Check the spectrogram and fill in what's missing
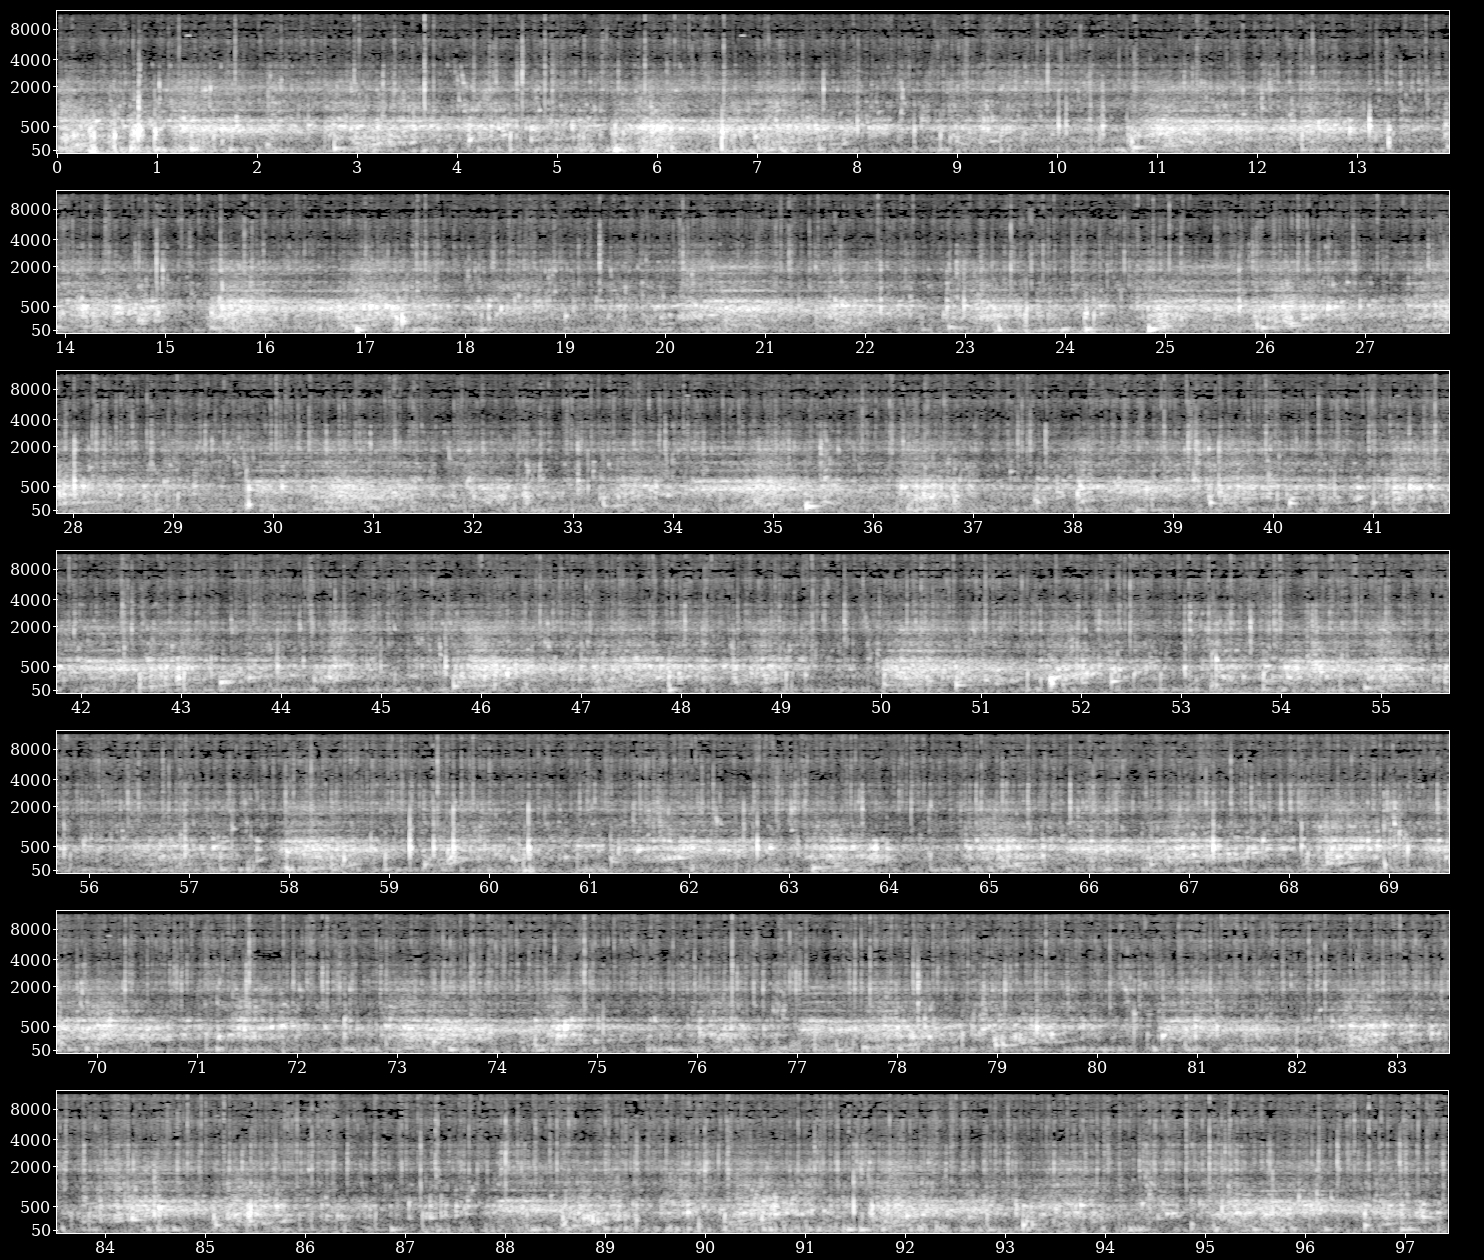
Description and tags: Underwater sound, recorded with an action cam while i was doing snorkeling.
